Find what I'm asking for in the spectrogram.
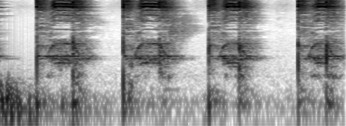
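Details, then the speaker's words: Water booster pump fed from a tank, cycling on and off in short bursts while its automatic pressure switch is adjusted: a sharp squealing tone over the motor hum each cycle, because this pump is already damaged. "Ya tidak enak kan? Ini karena ini sudah rusak ini."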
